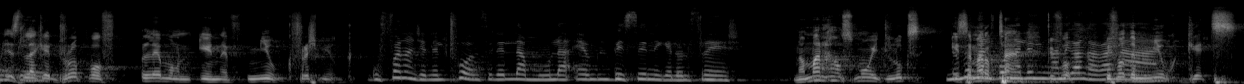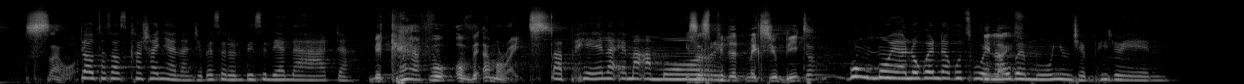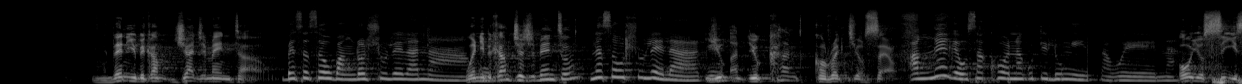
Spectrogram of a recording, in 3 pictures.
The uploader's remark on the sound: Recorded Live at the Apostolic Hub.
